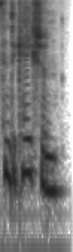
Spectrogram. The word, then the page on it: syndication: British English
